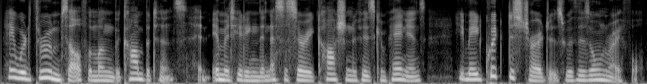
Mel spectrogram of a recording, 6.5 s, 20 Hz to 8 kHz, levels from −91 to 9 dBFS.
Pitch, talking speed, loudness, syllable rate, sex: 175 Hz, 205 wpm, -17 LUFS, 6.5 syllables/s, female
